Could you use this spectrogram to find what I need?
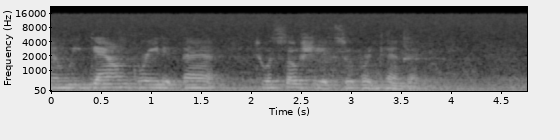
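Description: A woman reads out loud through a microphone in a large hall.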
